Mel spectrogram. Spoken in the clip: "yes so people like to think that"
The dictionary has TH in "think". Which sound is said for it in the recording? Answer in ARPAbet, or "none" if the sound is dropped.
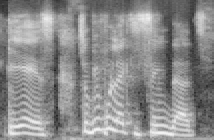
S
